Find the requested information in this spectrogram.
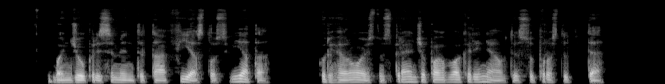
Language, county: Lithuanian, Šiauliai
